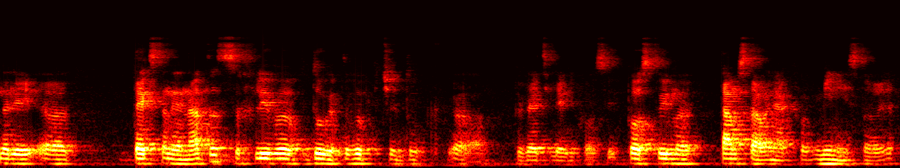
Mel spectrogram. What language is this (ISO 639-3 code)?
bul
